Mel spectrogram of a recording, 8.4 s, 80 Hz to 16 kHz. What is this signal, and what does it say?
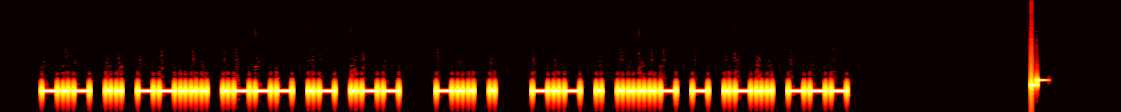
Morse code, heard as a keyed tone, about 32 wpm, 700 Hz. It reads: KI7JAW DE KE4TLO
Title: USA Callsign DE Callsign 30wpm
